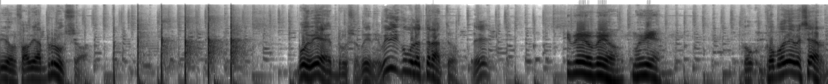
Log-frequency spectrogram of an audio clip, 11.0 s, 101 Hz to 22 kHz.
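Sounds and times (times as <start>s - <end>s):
faint background music: 0.0s - 11.0s
hand claps: 1.4s - 3.6s.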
